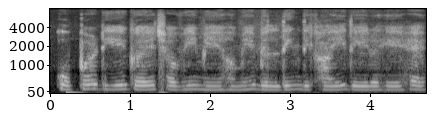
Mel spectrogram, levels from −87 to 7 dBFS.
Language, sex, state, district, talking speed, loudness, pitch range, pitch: Hindi, male, Assam, Kamrup Metropolitan, 140 wpm, -16 LUFS, 130-145 Hz, 135 Hz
